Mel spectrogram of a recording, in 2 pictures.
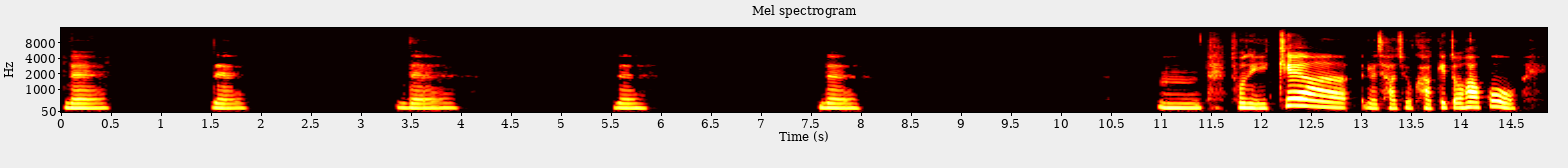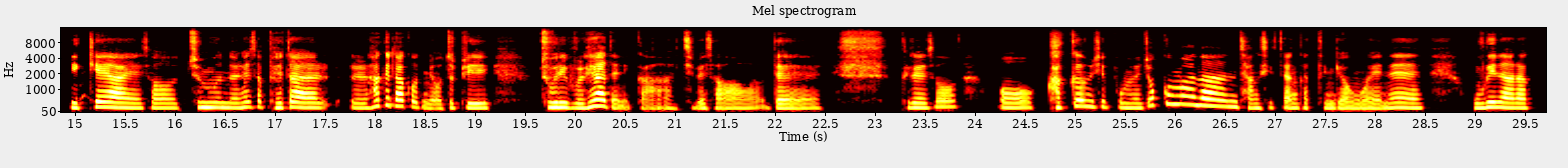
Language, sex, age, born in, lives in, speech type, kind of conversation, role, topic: Korean, female, 40-44, South Korea, United States, conversation, advice, user, 온라인 쇼핑에서 믿을 만한 제품을 어떻게 찾을 수 있을까요?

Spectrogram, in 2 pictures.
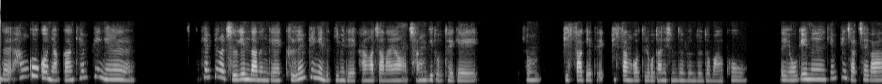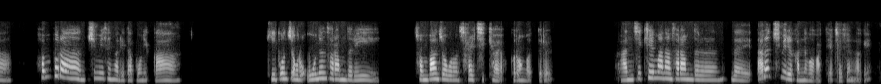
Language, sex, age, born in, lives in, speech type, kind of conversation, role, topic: Korean, female, 40-44, United States, United States, conversation, unstructured, none, 바다와 산 중 어디에서 더 휴식을 취하고 싶으신가요?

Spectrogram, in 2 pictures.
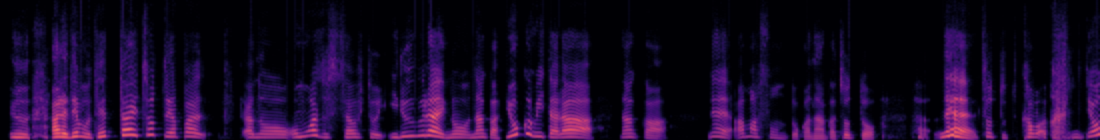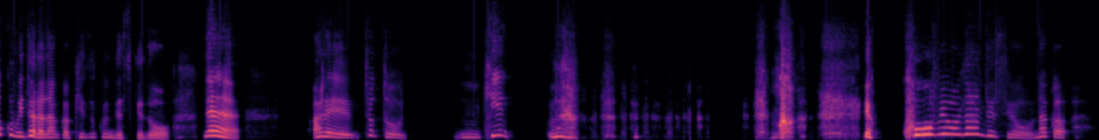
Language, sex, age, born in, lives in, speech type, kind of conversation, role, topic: Japanese, female, 50-54, Japan, Japan, conversation, podcast, host, 電子決済に切り替えてみて、どんな感想を持ちましたか？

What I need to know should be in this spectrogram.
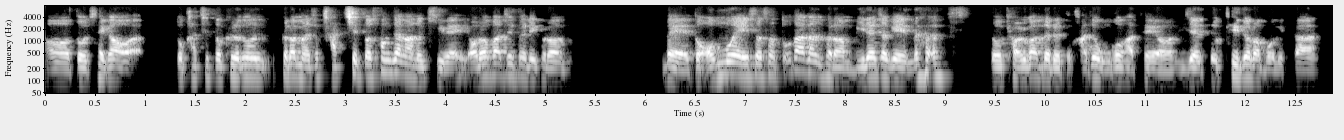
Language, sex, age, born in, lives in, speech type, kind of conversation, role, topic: Korean, male, 35-39, South Korea, United States, conversation, unstructured, none, 요즘 일하면서 가장 뿌듯했던 순간은 언제인가요?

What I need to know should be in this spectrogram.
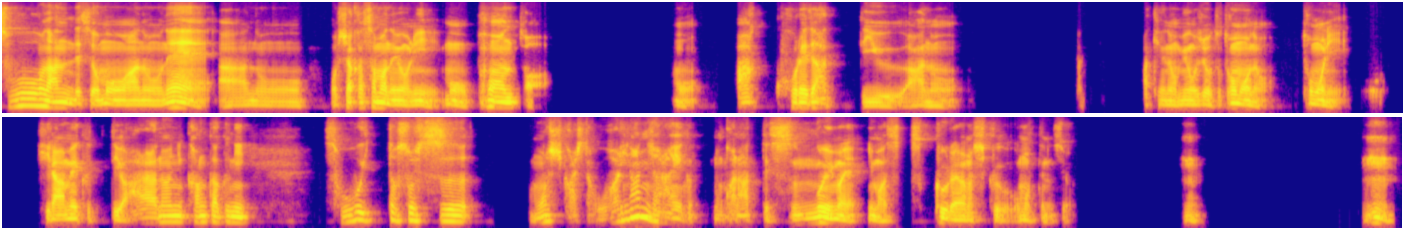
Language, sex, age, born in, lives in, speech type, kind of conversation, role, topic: Japanese, male, 45-49, Japan, United States, conversation, podcast, host, アウトドアで一番心に残った瞬間は何ですか？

